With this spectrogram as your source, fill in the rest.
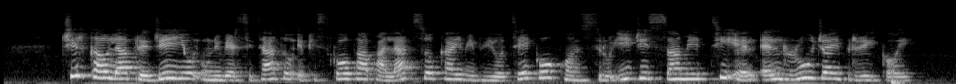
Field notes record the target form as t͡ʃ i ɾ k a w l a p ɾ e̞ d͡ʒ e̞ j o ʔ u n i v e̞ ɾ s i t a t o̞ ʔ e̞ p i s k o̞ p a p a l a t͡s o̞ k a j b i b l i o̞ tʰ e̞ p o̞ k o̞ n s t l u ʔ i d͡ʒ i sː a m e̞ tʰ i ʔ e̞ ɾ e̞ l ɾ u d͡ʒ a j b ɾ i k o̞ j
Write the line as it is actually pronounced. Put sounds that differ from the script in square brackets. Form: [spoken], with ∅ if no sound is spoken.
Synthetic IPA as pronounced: t͡ʃ i ɾ k a w l a p ɾ e̞ d͡ʒ e̞ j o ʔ u n i v e̞ ɾ s i t a t o̞ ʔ e̞ p i s k o̞ p a p a l a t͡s o̞ k a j b i b l i o̞ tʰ e̞ [k] o̞ k o̞ n s t [ɾ] u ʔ i d͡ʒ i sː a m e̞ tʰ i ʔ e̞ [l] e̞ l ɾ u d͡ʒ a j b ɾ i k o̞ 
